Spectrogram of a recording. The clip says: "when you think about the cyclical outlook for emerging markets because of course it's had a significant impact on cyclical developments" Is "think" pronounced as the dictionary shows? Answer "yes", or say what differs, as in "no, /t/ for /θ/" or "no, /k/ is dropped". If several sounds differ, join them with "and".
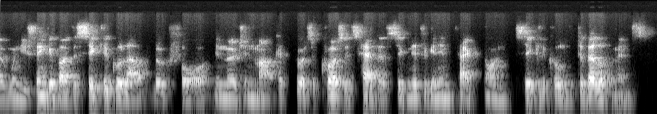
yes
